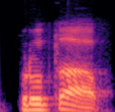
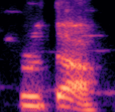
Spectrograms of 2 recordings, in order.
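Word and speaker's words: Pṛthā: Okay, wherever there is a dot, we have to pronounce it as Pruta.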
